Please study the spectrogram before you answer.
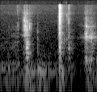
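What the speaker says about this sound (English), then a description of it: "Look at me typing all fast." Quick taps on a computer keyboard, three separate clicks spaced apart, quiet and near in a silent room.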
